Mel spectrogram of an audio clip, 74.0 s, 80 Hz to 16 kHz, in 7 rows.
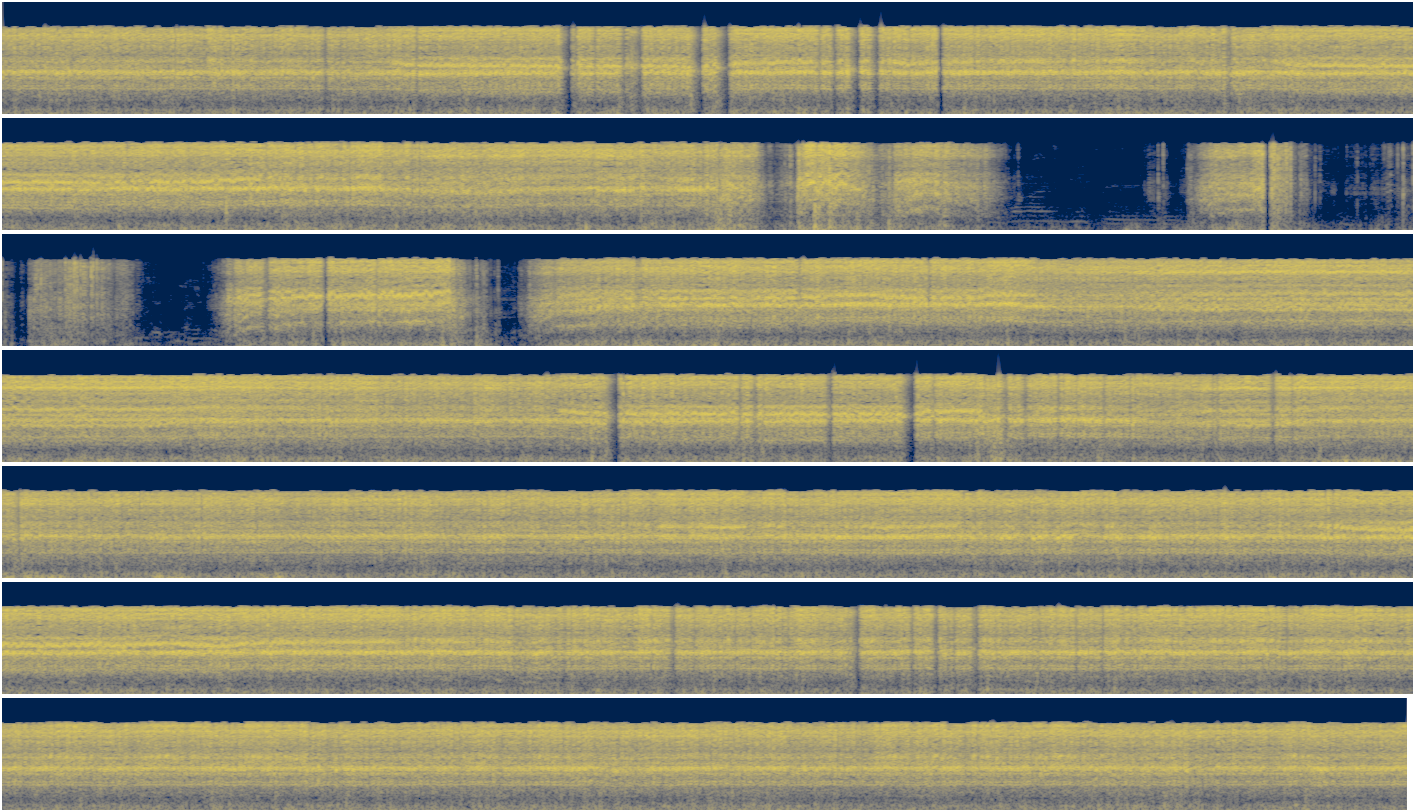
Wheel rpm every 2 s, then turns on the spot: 230, 220, 210, 230, 230, 210, 220, 220, 120, 20, 30, 80, 130, 210, 220, 210, 220, 230, 210, 220, 220, 230, 230, 230, 230, 230, 220, 230, 230, 230, 230, 230, 230, 230, 230, 230, 240.
18-22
